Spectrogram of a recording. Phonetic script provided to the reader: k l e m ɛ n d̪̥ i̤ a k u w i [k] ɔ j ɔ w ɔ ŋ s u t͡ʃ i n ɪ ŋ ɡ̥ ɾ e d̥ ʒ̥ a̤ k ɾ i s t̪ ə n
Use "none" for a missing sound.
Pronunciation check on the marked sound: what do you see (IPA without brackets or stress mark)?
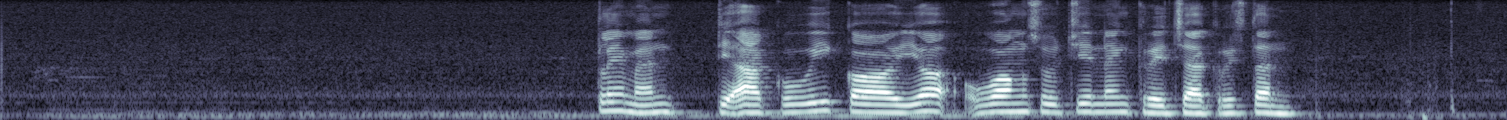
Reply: k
